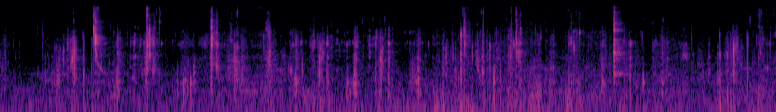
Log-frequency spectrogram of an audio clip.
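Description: Close-up eating sounds: chewing and biting with small crunches and irregular sharp clicks, while a metal spoon scoops ketupat sayur from a glass bowl.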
